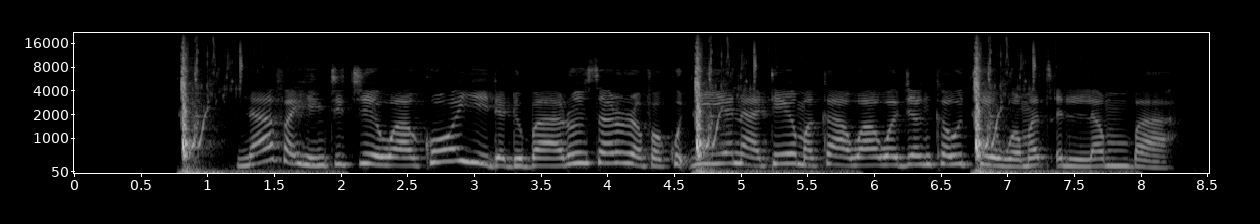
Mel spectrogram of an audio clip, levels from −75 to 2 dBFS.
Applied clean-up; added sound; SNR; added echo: none; Raindrop / Splash, splatter; -3 dB; none.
